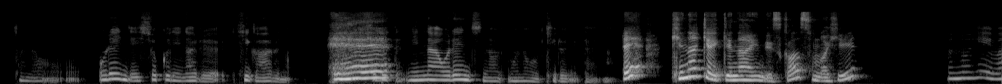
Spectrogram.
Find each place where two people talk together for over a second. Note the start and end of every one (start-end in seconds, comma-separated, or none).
none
